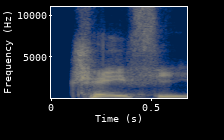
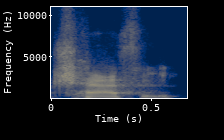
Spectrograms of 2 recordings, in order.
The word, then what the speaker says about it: Chaffee: all right is that it's pronounced chafee not Chaffee that is a big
